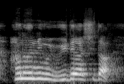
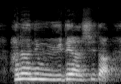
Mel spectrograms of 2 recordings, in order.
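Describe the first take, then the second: No difference in how they are said.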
